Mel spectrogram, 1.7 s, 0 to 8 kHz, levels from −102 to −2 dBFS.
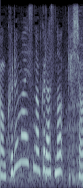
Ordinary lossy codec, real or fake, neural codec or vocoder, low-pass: none; real; none; 7.2 kHz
